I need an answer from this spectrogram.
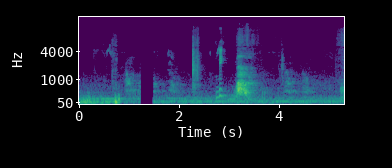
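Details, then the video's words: Guard dog chasing an intruding wild boar off his territory, giving a few short, rough barks, one loud burst near the middle, over a steady low hum with voices speaking. "Guard Dog Chases Intruding Wild Boar Off His Territory!"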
